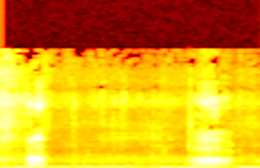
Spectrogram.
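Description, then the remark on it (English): Steady low engine and road rumble fills the cabin of a moving car on the way to get food, with two brief voiced sounds from someone inside breaking over the drone. “… decided to get in the car”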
